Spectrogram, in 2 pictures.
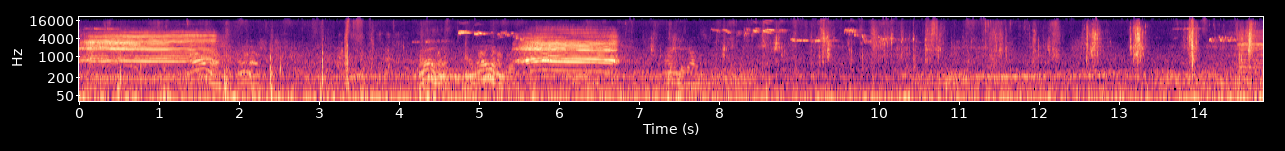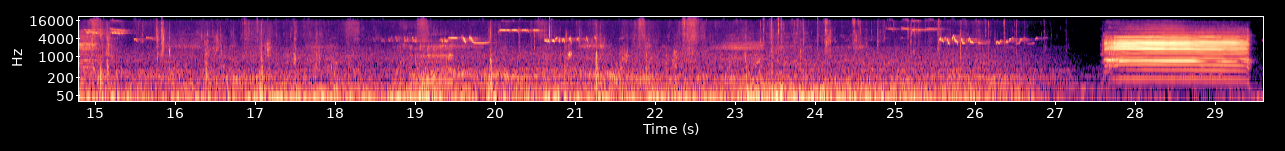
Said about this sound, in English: in this recording, we're in the barn, in Caro's barn, where she keeps her sheep and her goats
